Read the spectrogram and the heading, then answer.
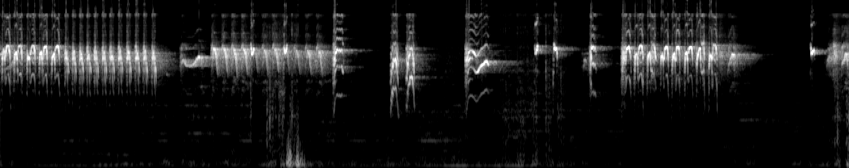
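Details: Crested jay in full song used to train other birds, opening with a fast buzzy rattle, then high whistles, sharp clicks and slurred notes, over a low hum.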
